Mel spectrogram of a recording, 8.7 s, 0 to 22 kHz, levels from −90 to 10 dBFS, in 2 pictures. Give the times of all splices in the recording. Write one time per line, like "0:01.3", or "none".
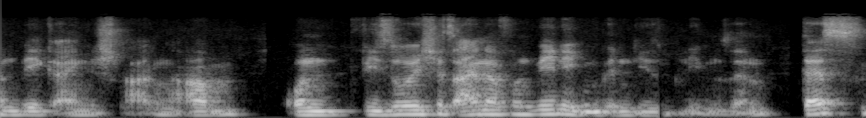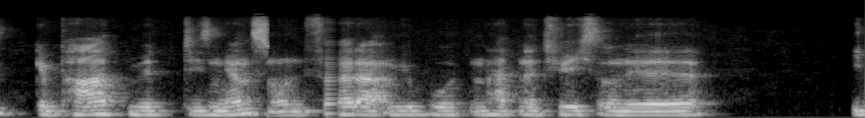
0:01.3
0:03.3
0:03.9
0:05.7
